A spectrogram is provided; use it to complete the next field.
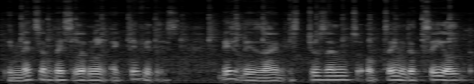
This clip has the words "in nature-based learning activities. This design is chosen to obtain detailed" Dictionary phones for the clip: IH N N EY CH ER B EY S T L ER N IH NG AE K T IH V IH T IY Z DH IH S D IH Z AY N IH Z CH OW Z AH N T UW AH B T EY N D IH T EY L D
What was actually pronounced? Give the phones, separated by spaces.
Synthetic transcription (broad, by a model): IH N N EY S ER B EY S L ER N IH NG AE K T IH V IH T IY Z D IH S D IH Z AY N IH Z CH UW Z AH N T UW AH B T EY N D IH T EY L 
